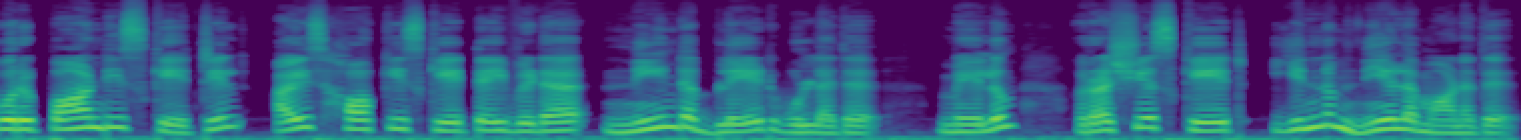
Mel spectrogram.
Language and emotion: Tamil, neutral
